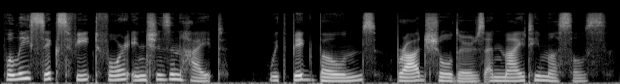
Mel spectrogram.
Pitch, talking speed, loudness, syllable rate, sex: 185 Hz, 145 wpm, -18 LUFS, 3.8 syllables/s, female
